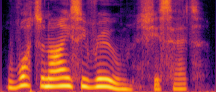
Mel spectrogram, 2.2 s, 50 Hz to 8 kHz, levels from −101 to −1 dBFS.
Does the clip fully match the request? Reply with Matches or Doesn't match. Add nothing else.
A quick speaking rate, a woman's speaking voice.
Doesn't match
